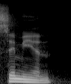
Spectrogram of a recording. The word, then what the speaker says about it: Simeon: I thought his name was Simon, but it's pronounced Simeon. S-I-M-E-O-N.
